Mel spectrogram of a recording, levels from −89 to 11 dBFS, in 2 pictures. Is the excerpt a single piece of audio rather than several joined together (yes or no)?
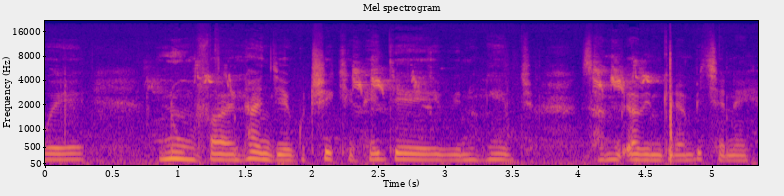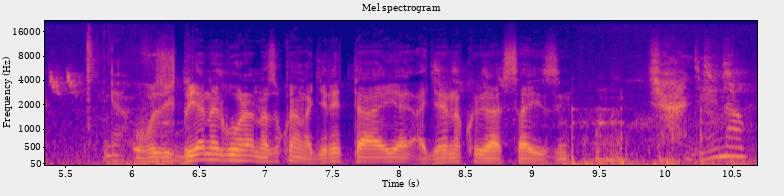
no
